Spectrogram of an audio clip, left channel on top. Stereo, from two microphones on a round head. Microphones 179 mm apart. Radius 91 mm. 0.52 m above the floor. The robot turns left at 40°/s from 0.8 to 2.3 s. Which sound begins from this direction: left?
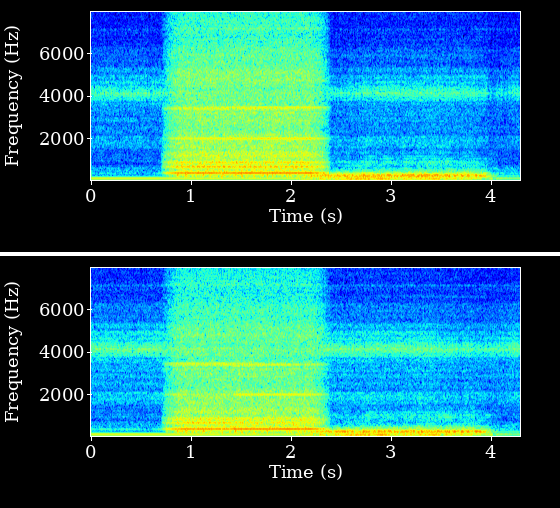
Snoring, at 2.0 s.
